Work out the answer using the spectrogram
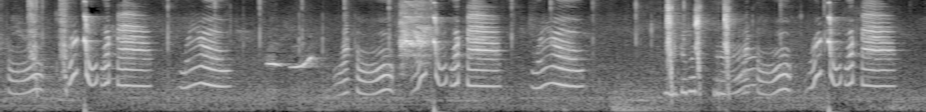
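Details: Hand-tame pet green parrot talking: strings of wavering, harmonic-rich syllables with rising and falling inflections, short whistled notes and clicks, speech-like phrases repeated in bursts.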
